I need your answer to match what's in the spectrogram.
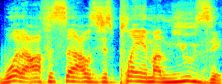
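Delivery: clumsy, shaky, bad put-on Boston accent. Telling about a kid from Boston pulled over by police, quoting him, in bad Boston accent. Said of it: "I don't know how to do a Boston accent".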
